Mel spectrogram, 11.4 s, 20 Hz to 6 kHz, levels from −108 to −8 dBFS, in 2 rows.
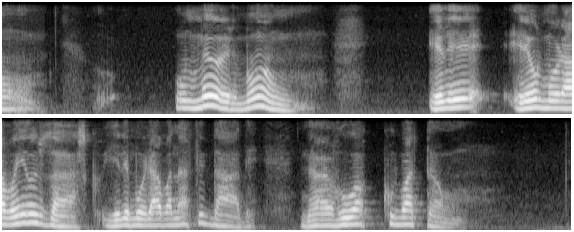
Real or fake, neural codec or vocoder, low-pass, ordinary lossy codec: fake; codec, 16 kHz in and 24 kHz out, 2.2 kbps, FireRedTTS-2 codec; 5.4 kHz; none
